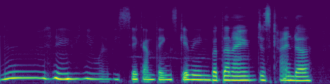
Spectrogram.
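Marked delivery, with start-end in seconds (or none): 0.0-2.6 put-on whiny voice, higher in pitch. Retelling own earlier complaint about being sick: imitating own whiny self. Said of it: "I was all, like, whiny and".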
